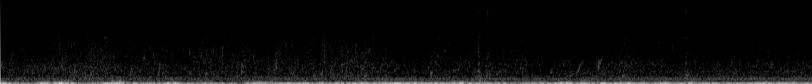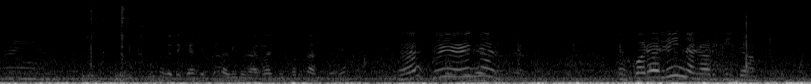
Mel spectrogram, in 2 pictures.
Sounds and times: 0.0s Raising the sail 8.2s
8.9s Raising the sail 10.8s

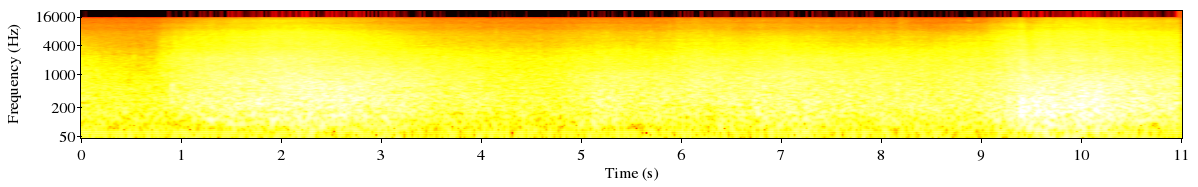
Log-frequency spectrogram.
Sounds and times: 0.0s waves crashing on the shore 11.0s

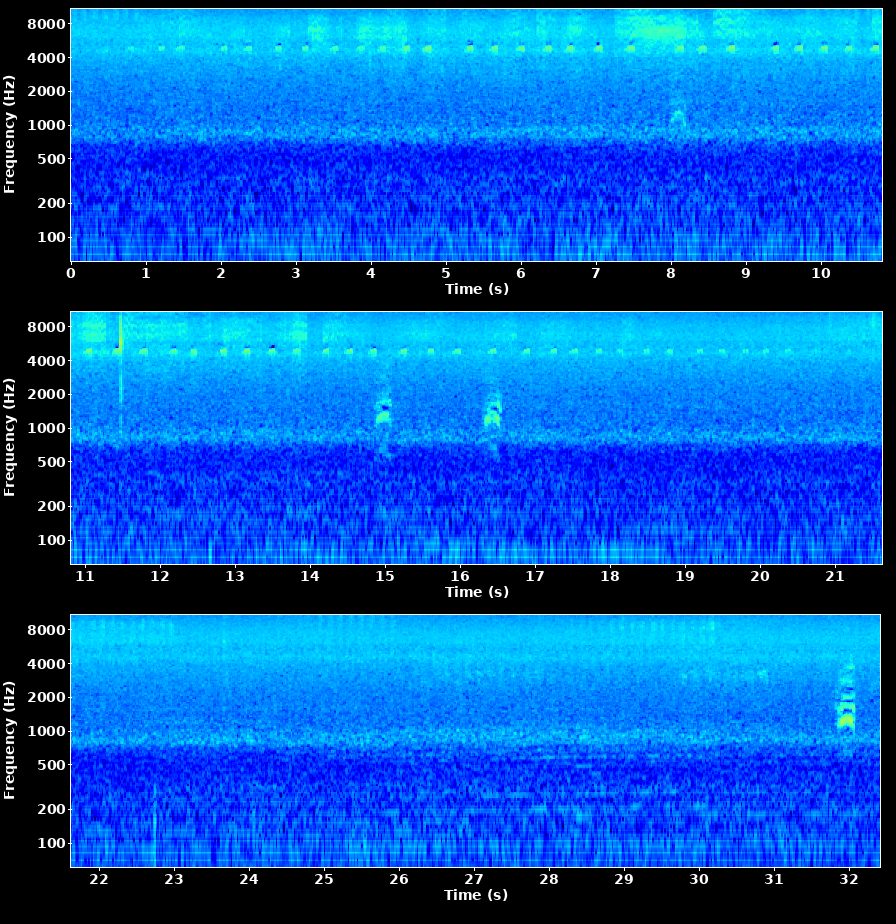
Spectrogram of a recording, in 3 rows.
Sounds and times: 0.0s insects 32.4s
0.0s wind 32.4s
7.5s ravens 8.8s
14.8s ravens 15.3s
16.2s ravens 16.7s
31.8s ravens 32.2s

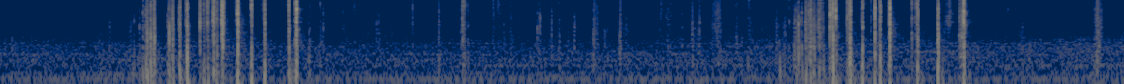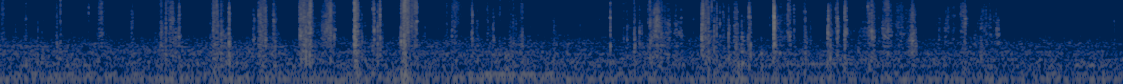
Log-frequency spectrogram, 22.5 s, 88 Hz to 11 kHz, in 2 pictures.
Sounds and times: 1.0s Shuffling cards 21.3s

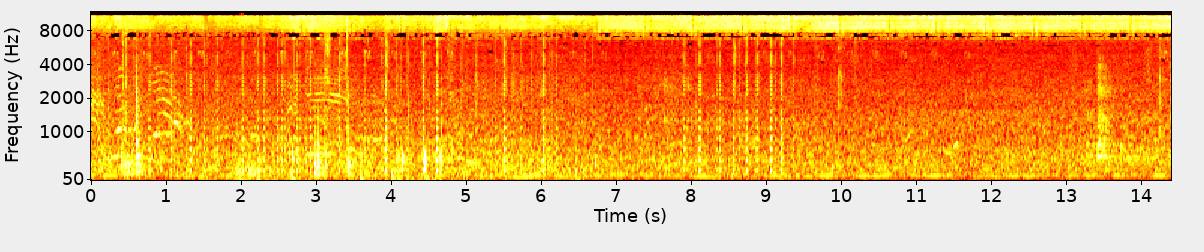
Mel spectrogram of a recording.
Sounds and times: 0.0s crickets 14.4s

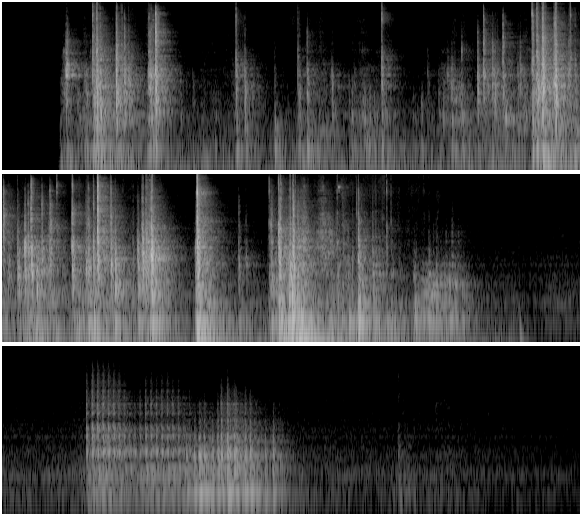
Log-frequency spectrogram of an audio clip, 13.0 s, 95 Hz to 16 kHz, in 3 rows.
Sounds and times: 0.5s Wooden door unlocking with a key 7.4s

